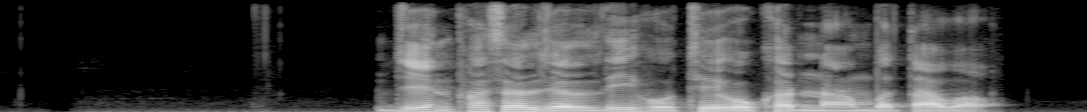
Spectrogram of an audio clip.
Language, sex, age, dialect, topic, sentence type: Chhattisgarhi, male, 25-30, Western/Budati/Khatahi, agriculture, question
